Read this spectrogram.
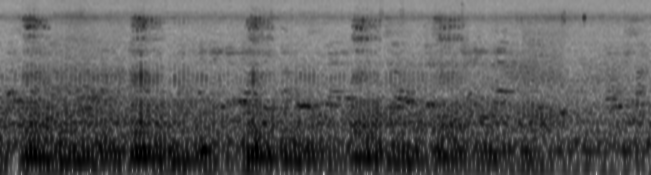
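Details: Odd-eyed Munchkin cat aged one year two months, asleep in its owner's arms and recorded up close, purring in a deep rumble that swells with each breath about once a second, while a living-room TV chatters faintly.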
